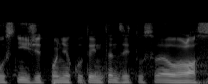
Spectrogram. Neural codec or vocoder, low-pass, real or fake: none; 7.2 kHz; real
